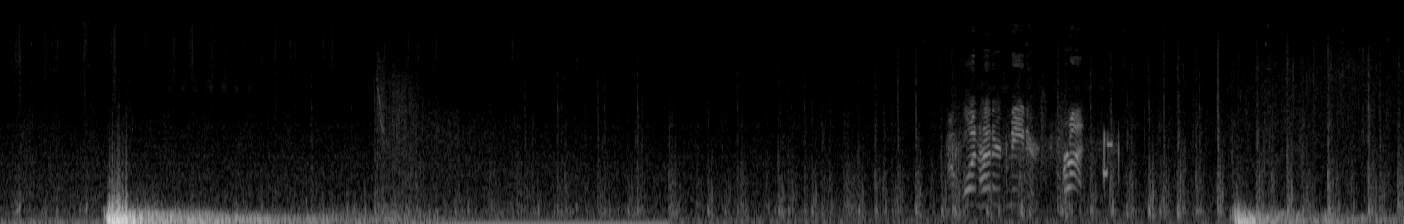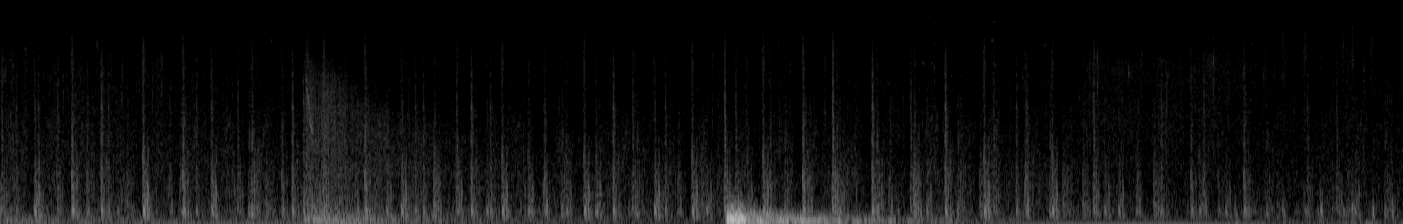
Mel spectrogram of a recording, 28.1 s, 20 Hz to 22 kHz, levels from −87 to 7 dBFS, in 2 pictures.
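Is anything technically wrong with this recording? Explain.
No, nothing here sounds technically wrong; it's all fine to the ear from beginning to end.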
